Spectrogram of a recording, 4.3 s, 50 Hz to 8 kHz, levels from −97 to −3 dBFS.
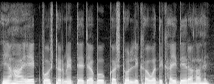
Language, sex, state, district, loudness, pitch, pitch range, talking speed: Hindi, male, Jharkhand, Ranchi, -10 LUFS, 135 Hz, 130-145 Hz, 170 wpm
